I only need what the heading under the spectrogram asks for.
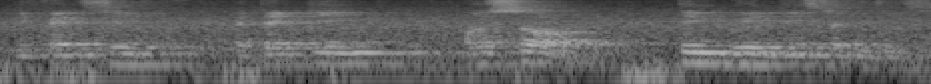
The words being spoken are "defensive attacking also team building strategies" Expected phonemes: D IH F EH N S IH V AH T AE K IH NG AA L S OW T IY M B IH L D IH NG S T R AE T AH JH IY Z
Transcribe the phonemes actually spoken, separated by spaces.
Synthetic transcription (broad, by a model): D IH F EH N S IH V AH T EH K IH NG AA L S OW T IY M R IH N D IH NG S T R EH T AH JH IY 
